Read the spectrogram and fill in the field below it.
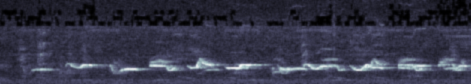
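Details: Rufous-bellied thrush (sabiá-laranjeira) from Brazil singing a continuous run of clear whistled phrases, each rising and falling in short loops, about two per second, over faint background hiss.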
